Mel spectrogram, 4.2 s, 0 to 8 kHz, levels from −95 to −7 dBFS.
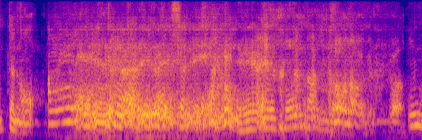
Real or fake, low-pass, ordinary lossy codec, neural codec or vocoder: fake; none; none; codec, 16 kHz, 4.8 kbps, FACodec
